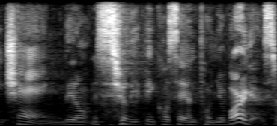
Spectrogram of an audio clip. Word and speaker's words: Jose Antonio Vargas: you know I'm like why do they saying my name like that I've always said my name Jose Antonio Vargas like a gringo right why why because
